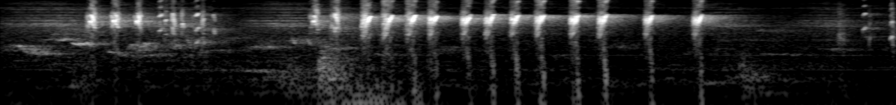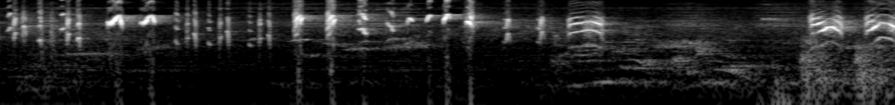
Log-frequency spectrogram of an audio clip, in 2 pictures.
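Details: Kolibri ninja master song for luring and training silent caged birds: fast rattling bursts of very high clicks, bright sharp chips and trills in quick runs, strong and unbroken.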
